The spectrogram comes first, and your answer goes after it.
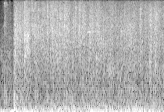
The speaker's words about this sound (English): Toynbee twists the detonator.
